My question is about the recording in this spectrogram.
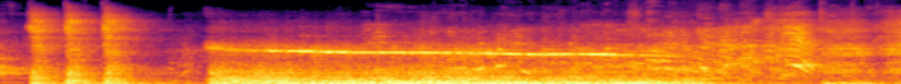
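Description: A storyteller making sound effects with his voice through a microphone and PA. Four quick sharp bursts, then a long rumbling noise with a thin whistle slowly falling in pitch above it, imitating aircraft circling overhead and bombs falling on the houses.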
